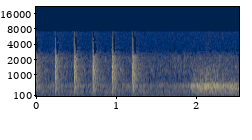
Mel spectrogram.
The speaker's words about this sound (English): Go ahead and knock at the door. I promise you, if a ghost answers, I won't be surprised.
